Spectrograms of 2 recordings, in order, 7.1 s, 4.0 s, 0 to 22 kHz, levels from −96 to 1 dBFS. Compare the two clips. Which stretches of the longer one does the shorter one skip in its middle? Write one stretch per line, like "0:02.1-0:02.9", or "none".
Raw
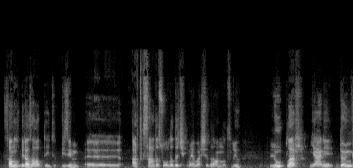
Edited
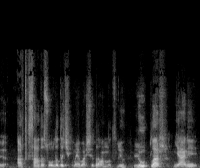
0:04.9-0:05.3

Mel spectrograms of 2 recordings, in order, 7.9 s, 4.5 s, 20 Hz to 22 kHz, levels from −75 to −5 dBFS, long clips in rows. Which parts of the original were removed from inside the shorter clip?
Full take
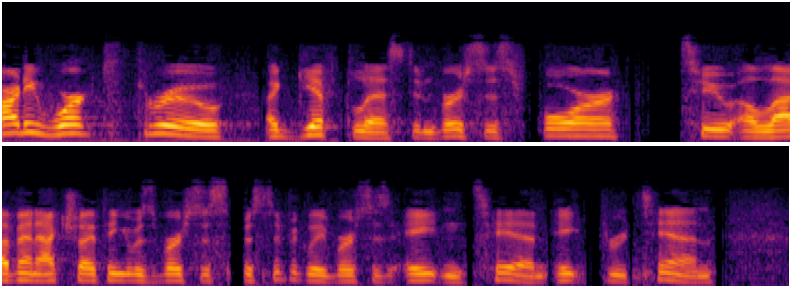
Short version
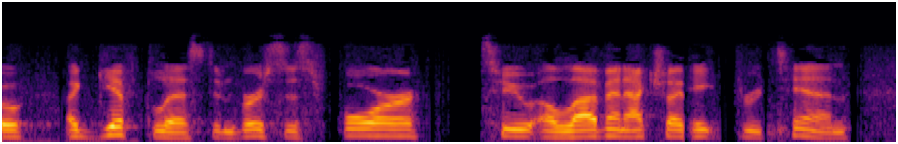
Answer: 0:04.4-0:06.7

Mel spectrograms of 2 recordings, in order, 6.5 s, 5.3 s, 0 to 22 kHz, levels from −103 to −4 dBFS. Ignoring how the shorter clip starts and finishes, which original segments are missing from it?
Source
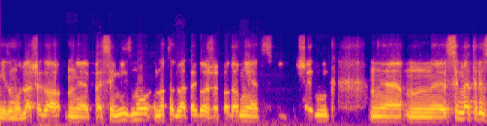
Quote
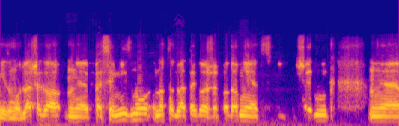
none

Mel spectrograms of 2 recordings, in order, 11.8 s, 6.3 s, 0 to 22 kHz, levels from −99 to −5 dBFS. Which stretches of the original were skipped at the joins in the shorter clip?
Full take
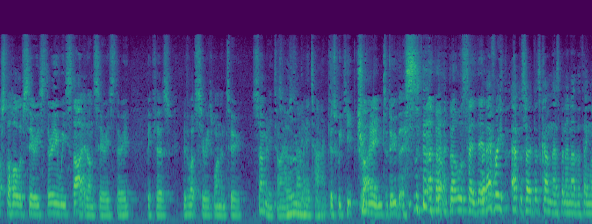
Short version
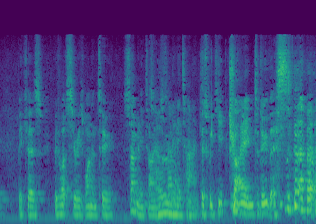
none

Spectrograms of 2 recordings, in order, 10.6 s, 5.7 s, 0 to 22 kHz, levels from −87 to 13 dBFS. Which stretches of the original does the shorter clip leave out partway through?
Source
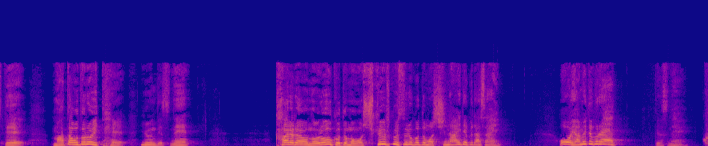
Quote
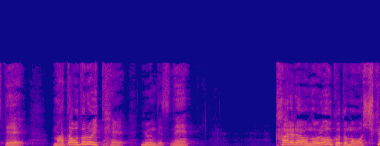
none

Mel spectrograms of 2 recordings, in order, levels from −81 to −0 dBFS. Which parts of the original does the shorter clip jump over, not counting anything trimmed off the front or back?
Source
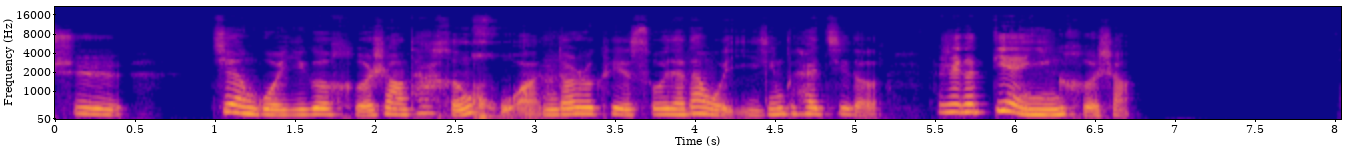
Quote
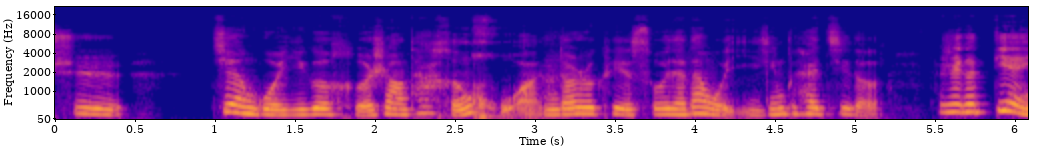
none

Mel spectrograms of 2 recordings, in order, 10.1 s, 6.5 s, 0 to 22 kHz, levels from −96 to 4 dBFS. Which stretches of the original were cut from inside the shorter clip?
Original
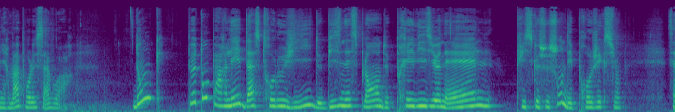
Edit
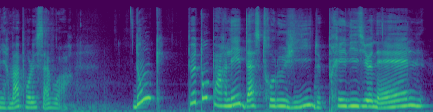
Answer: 0:04.7-0:05.7

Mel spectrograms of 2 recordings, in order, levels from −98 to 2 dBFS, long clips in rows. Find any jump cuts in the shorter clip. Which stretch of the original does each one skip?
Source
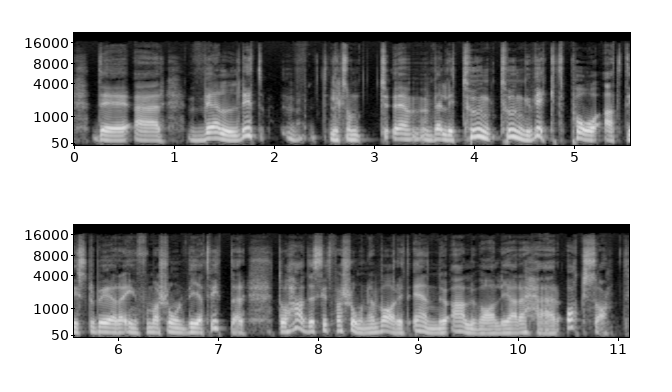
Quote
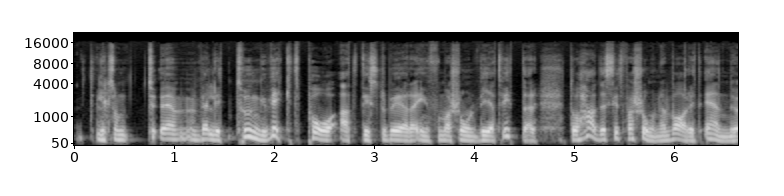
0:03.9-0:04.2

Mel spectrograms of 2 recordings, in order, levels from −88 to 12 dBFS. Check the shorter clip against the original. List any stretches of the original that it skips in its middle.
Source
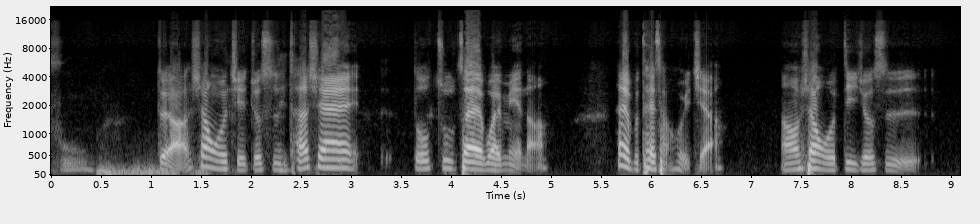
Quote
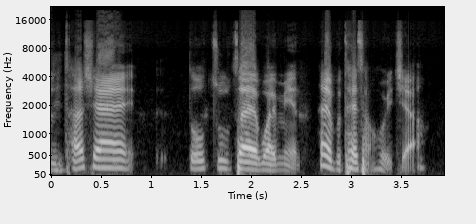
0:04.7-0:05.5

